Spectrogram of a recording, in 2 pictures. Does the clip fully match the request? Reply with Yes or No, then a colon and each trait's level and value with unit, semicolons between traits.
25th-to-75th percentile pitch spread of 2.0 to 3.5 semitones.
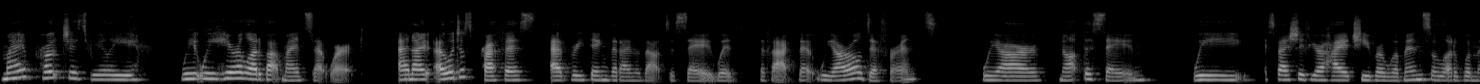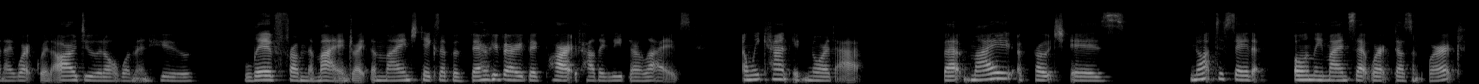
Yes: average, 3.0 semitones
